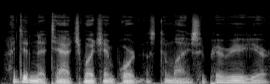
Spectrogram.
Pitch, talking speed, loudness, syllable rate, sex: 90 Hz, 200 wpm, -19 LUFS, 6.2 syllables/s, male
